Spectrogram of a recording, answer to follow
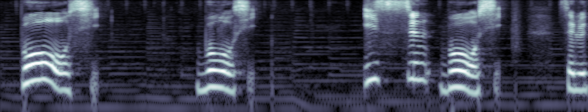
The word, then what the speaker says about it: ぼうし: Et là, on a bô, donc c'est un rô avec des ten tens qui donnent bô, un allongement e et shi, donc ça fait bôshi.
